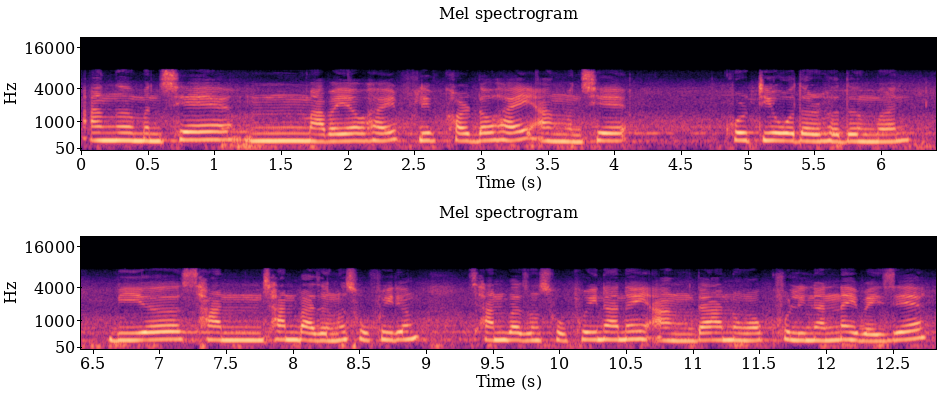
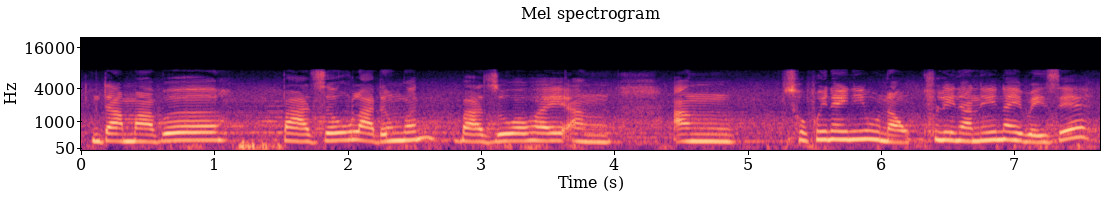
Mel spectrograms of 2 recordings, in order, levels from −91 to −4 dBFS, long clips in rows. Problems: none marked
